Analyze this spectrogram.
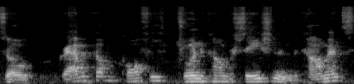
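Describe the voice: A man's medium-pitched, fairly bright voice with a slightly husky edge and ordinary pitch variation.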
